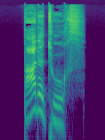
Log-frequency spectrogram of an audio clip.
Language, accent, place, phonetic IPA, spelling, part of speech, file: German, Germany, Berlin, [ˈbaːdəˌtuːxs], Badetuchs, noun, De-Badetuchs.ogg
- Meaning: genitive singular of Badetuch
